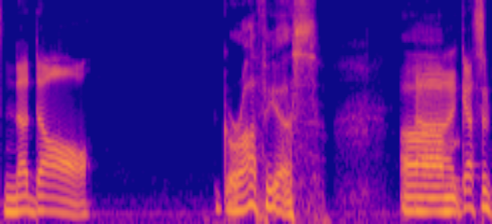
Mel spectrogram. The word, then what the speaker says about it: Nadal: fluent in spanish also nadal's name is pronounced nadal not nadal huh it's nadal not nadal no bells in spanish are consistent not like english where the sound can change in the same word okay yeah i also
